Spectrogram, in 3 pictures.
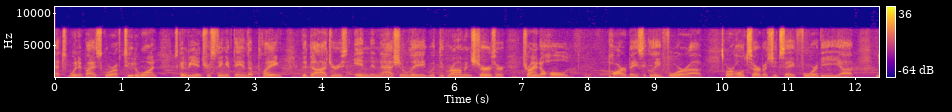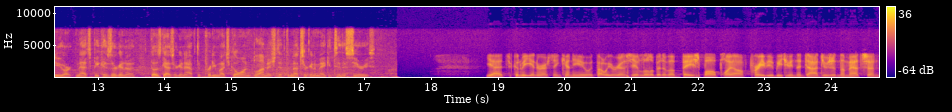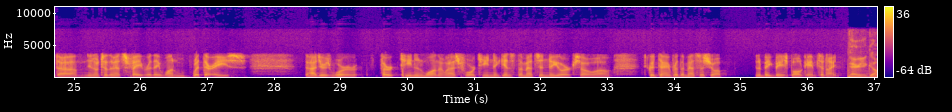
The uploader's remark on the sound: "Live" from Steiner's Pub in Las Vegas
